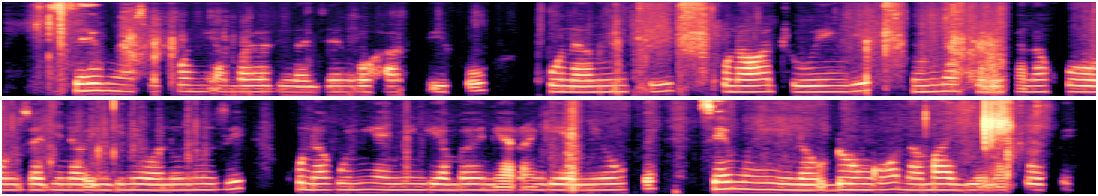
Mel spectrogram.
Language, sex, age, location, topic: Swahili, female, 18-24, Nakuru, finance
